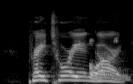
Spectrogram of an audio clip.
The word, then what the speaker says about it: Praetorian Guard: Praetorian Guard.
